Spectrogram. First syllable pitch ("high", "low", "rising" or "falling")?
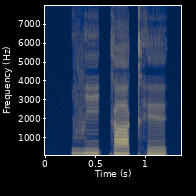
high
